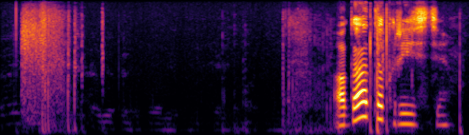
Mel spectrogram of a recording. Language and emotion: Russian, sad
